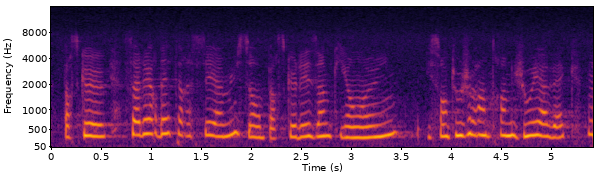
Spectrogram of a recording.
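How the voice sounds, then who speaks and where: A woman with a non-native accent speaks at a high pitch with ordinary pitch variation. Noticeable background noise is audible. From New York. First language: English (speaking French). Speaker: stand-up comedian. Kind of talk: stand-up. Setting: stage with audience.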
